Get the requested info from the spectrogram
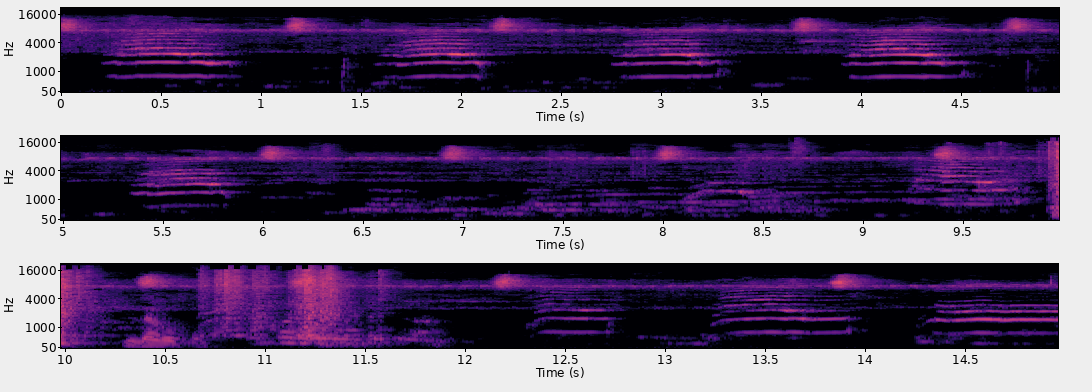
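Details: Domestic cat that has just given birth to kittens, calling indoors: clear harmonic meows repeated roughly every second, then a burst of broadband noise midway, with a woman talking and background music.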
